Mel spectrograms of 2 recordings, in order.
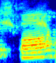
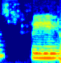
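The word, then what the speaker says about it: spät: ए बन गया ना, तो फिर ये स्पार्ट पे। नहीं होगा, स्पेट होगा। इन सभी का ए भी सब पढ़ेंगे आप, ए ही है ये तो, प्रोनाउंसिएशन इसकी तो ए ही आ रही है। जो क्योंकि umlaut है ना, अगर umlaut ना हो तो फिर आ चीज, फिर ये स्पार्ट होगा।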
